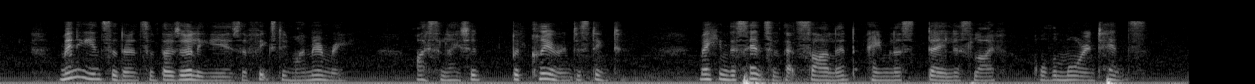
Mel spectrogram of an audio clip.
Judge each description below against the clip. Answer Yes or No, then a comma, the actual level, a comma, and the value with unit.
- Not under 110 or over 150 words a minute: Yes, average, 140 wpm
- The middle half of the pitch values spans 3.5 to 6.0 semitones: No, average, 2.9 semitones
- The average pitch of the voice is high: Yes, high, 195 Hz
